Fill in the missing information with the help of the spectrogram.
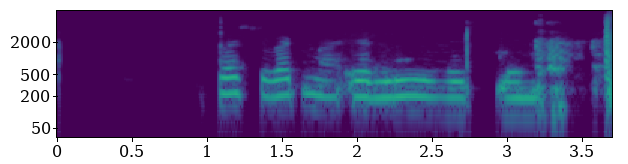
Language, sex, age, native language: Icelandic, male, 13, Icelandic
